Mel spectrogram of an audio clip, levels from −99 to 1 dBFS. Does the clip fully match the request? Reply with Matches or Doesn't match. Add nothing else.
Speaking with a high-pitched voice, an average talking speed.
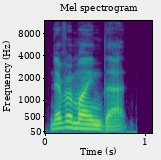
Doesn't match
